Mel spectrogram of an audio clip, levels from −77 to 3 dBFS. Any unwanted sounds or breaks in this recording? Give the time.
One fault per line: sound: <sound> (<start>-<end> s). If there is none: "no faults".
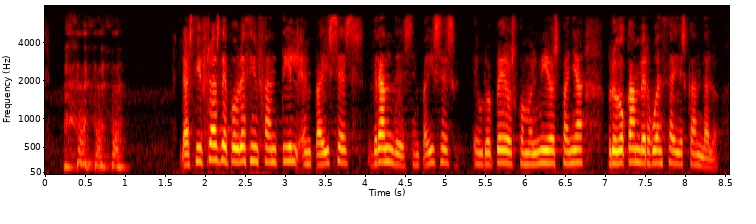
sound: laugh (0.2-1.1 s)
